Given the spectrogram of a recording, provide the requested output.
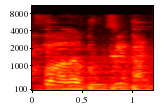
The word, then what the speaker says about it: Simu Liu: Simu Liu? – It's basically like Simu Liu.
